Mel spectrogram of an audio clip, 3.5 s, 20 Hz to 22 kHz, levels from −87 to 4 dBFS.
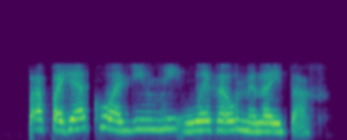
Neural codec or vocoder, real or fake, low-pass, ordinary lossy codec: codec, 16 kHz, 1 kbps, FunCodec, trained on LibriTTS, 50 frames a second; fake; 7.2 kHz; AAC, 16 kbps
